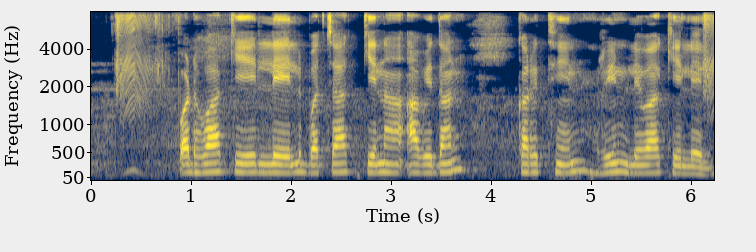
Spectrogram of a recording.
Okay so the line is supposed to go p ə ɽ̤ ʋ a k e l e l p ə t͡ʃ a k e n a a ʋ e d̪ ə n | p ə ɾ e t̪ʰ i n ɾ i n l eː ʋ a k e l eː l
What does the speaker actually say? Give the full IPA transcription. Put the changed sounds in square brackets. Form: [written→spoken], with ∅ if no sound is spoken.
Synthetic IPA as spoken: p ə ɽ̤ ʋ a k e l e l [p→b] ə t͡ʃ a k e n a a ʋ e d̪ ə n | [p→k] ə ɾ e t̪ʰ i n ɾ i n l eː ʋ a k e l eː l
